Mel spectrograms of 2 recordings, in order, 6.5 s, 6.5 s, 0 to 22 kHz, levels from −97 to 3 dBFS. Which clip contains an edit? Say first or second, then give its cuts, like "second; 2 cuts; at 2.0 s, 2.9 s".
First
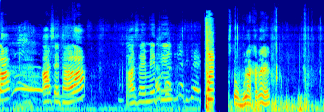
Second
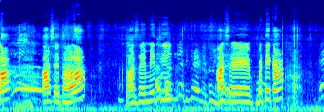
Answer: first; 2 cuts; at 3.9 s, 4.6 s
